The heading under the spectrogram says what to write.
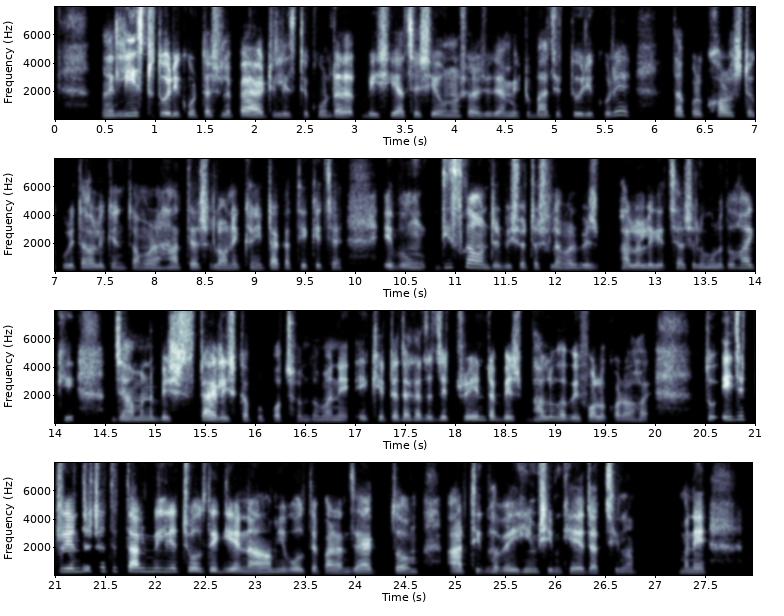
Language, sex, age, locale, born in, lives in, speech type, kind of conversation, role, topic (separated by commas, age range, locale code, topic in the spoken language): Bengali, female, 30-34, bn-BD, Bangladesh, Bangladesh, conversation, advice, user, সীমিত বাজেটে কীভাবে স্টাইলিশ পোশাক ও উপহার কিনতে পারি?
